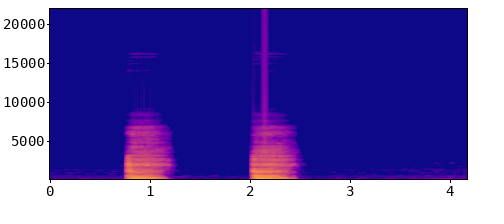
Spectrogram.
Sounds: Throat clearing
